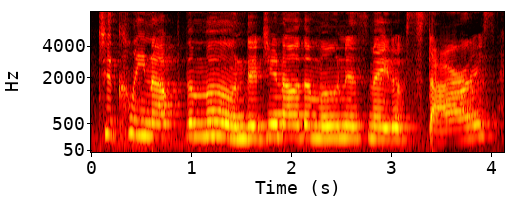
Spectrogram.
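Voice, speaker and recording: A woman vlog host talking casually and ramblingly in a naive, childlike way, halting and repeating phrases as she searches for words. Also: a little high, level tone, fairly bright tone, roomy sound. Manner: childlike, naive delivery in simple sentences. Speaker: vlog host reviewing films. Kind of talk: casual rambling talk to camera.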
